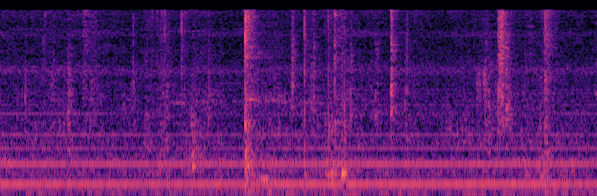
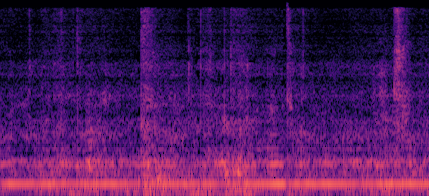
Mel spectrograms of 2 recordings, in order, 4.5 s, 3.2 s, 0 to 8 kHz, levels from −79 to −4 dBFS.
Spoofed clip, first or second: second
